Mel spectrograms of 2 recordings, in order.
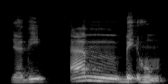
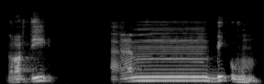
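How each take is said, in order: First: A short m sound is said before the b. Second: A long nasal m is held before the b. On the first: "kita akan tukarkan atau ganti atau merubahkan nunnya biar jadi mim" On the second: "Berarti kita kasih gunnah"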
